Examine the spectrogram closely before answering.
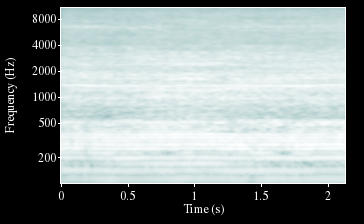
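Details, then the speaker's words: New AIVOLT 4300 inverter generator on gasoline, first start on choke on a mild day, switched to run once sputtering: fast even patter, steady and smooth with no misses; normal running. "Start is choke, although it's not that cold out today. We'll see what happens here. Yeah, it's sputtering already, so move it to run."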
